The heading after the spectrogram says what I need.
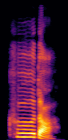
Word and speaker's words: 크다: La primera sílaba suena 크, 크, 크. Y la sílaba posterior suena 다, 다, 다. Leemos la palabra 크다, 크다, 크다.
